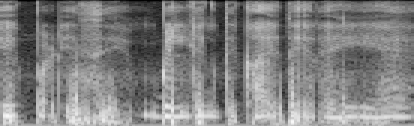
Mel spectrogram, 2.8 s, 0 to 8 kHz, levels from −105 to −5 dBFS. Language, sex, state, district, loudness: Hindi, female, Rajasthan, Jaipur, -19 LUFS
